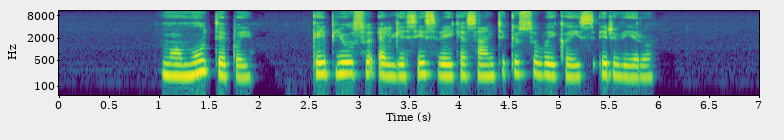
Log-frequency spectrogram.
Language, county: Lithuanian, Klaipėda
